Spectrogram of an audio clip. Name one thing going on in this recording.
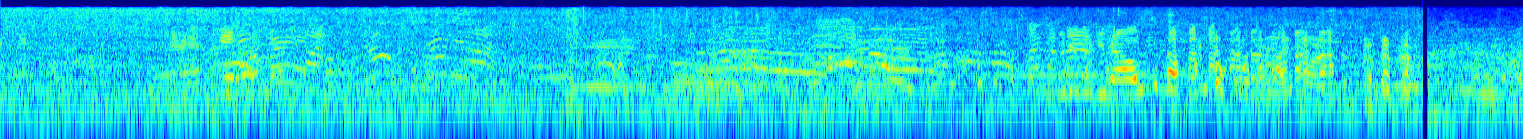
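Water churns and splashes steadily.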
